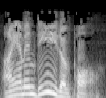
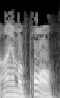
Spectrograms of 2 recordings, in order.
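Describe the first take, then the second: First: "indeed" leaned on, slower and a bit louder; stress on indeed. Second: Said in the usual way. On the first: Shown as a demonstration. Preacher showing the congregation the Greek emphasis, stress on "indeed". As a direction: dig into "indeed" like he's sticking to it. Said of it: "It's an emphasis". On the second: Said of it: "And it's an emphasis".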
